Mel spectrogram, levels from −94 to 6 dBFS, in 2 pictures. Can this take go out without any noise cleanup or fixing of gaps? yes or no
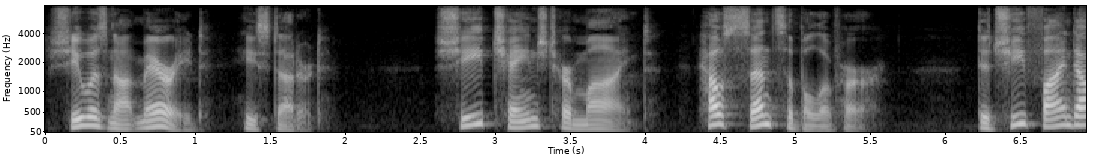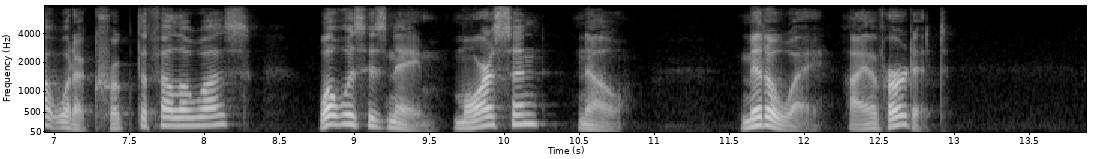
yes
